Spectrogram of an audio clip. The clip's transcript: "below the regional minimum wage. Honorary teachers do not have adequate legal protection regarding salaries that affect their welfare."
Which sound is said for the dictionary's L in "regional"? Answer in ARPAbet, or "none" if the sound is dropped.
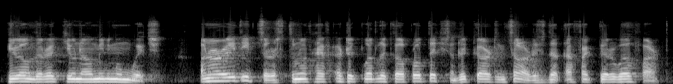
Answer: W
